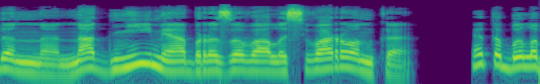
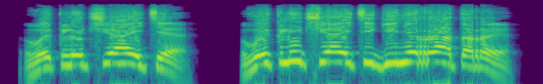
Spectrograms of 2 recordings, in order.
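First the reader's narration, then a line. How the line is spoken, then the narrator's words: Shouting. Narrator (Russian): прокричал глава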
